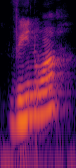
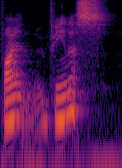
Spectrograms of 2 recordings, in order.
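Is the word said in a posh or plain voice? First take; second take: posh; plain. First: The word is said in an exaggerated posh voice. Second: The word is said in a plain, ordinary voice.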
